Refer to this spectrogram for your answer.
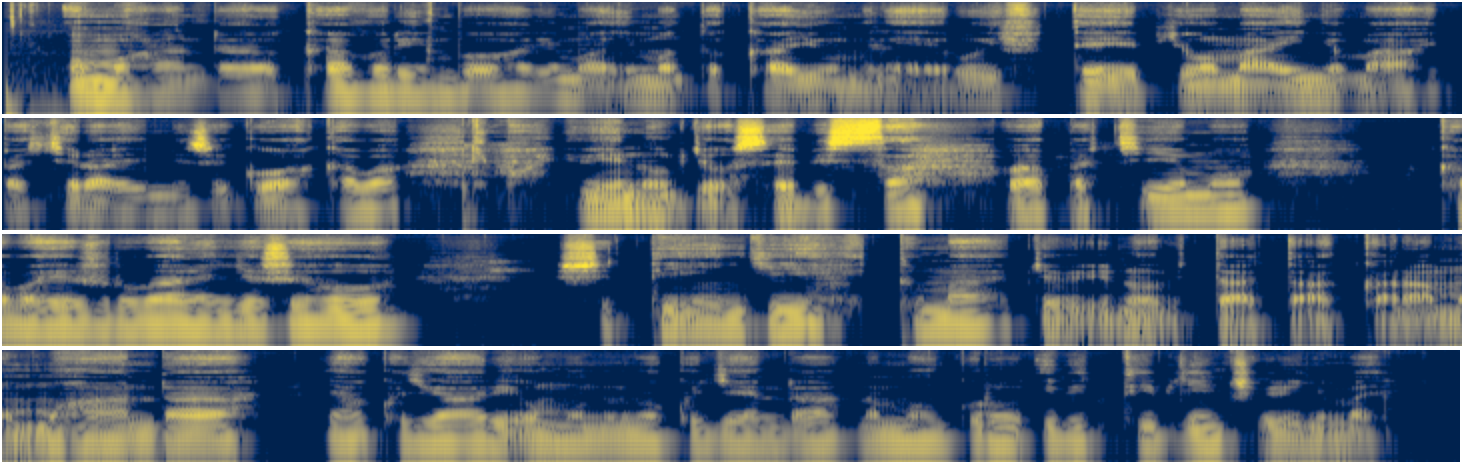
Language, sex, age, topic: Kinyarwanda, male, 25-35, government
